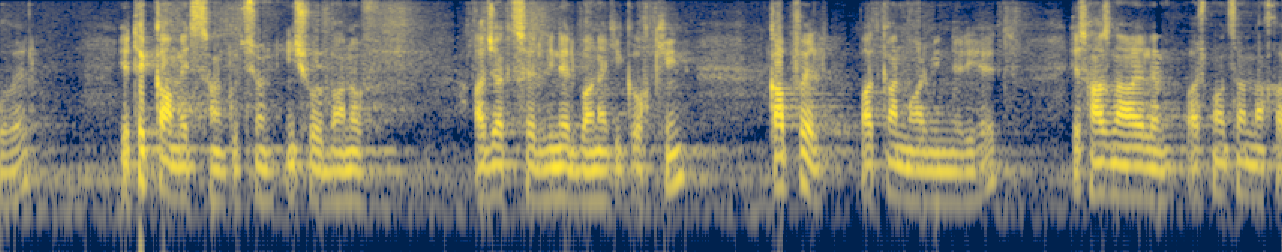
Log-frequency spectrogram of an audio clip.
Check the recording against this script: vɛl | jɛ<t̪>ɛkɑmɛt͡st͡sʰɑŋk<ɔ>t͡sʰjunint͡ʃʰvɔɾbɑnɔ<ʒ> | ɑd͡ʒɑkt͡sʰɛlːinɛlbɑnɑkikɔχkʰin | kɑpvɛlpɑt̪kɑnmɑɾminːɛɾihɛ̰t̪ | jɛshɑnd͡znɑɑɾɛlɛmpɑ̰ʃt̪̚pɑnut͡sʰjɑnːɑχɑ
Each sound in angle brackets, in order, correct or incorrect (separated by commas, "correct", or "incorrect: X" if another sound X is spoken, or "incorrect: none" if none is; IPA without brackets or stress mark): incorrect: t̪ʰ, incorrect: u, incorrect: v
